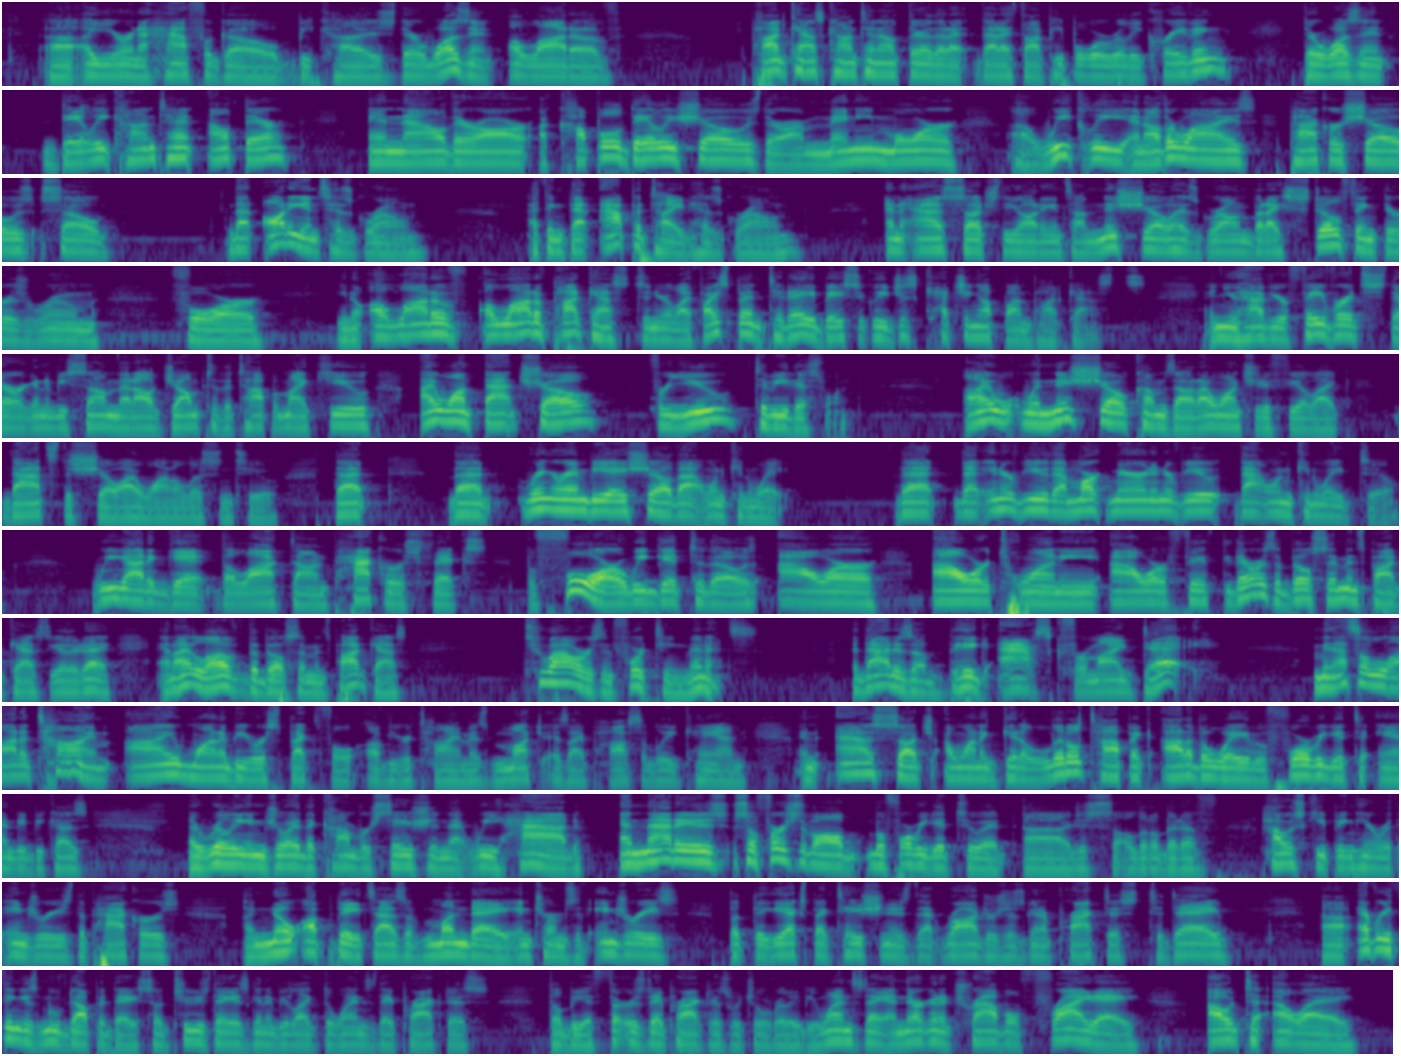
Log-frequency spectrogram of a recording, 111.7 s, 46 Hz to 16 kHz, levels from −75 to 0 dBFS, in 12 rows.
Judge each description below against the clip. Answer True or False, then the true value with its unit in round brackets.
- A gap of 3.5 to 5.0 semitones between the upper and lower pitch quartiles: True (3.9 semitones)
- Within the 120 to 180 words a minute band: False (190 wpm)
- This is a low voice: True (110 Hz)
